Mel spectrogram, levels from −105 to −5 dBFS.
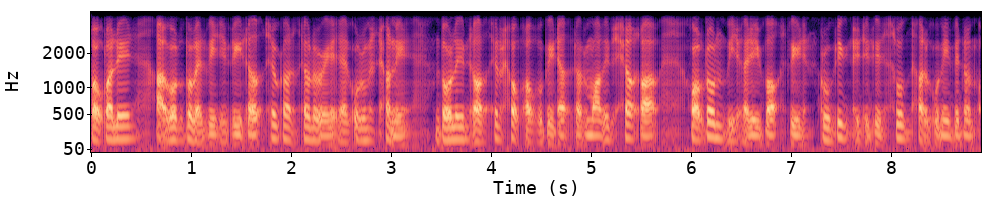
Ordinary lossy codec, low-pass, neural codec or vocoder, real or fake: none; 3.6 kHz; autoencoder, 22.05 kHz, a latent of 192 numbers a frame, VITS, trained on many speakers; fake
